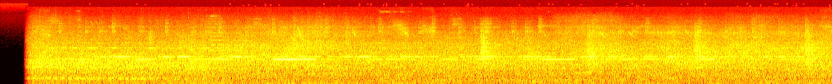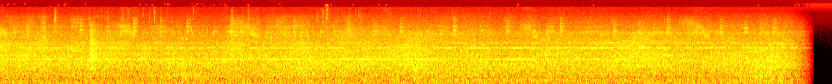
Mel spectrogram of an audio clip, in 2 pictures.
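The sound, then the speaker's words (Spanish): A street ambience field recording from freesound.org, made in the street: a dense, steady roar of traffic or engine noise with a faint sustained whine on top, holding at an even level throughout with no clear voices. “El segundo audio es simplemente una grabación también obtenida de freesound.org, en la que se graba en la calle.”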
